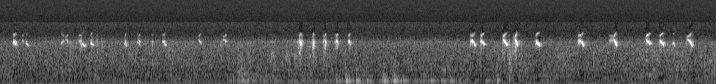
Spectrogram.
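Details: Day-old to two-day-old chicks peeping in bursts of short, high, chirpy notes, often in rapid clusters of three or four, repeated about twice a second, with a faint low hum underneath.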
